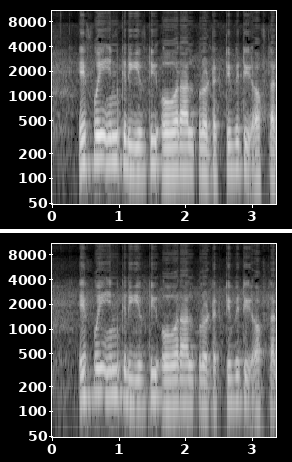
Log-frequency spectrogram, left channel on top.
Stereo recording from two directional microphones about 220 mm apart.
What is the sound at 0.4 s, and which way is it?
Speech, 30° left (ahead or behind).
